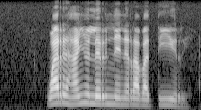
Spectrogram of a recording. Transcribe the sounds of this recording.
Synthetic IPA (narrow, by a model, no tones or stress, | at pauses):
wariɦaɲulerinɛnɛraβatiːri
